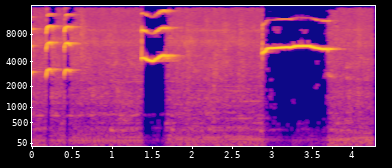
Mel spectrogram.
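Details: White-crowned forktail lure sound used to attract birds: two quick high chips, then two long, shrill, thin whistles, each slightly falling and under a second long, over a faint low hum.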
